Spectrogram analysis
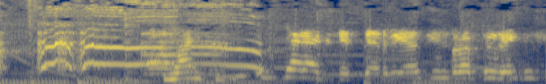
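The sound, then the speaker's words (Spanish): A rooster crows in one long, wavering, falling call, followed by a voice talking. “¿Qué onda, pinche gallo?”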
